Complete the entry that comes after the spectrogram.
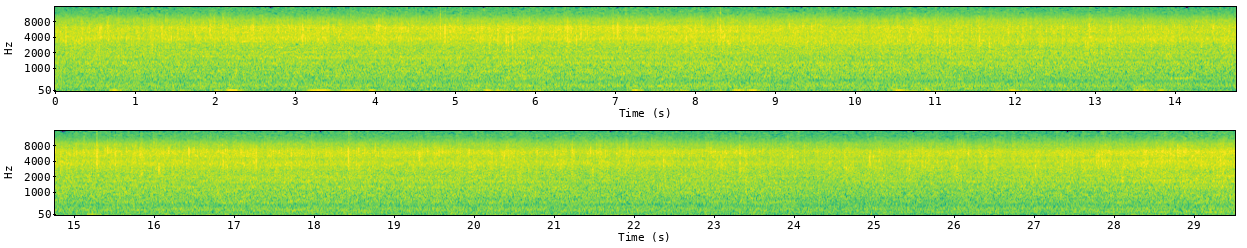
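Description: Steady rain falling on wet pavement and trees, an even hiss, with irregular low thumps during the first half.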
